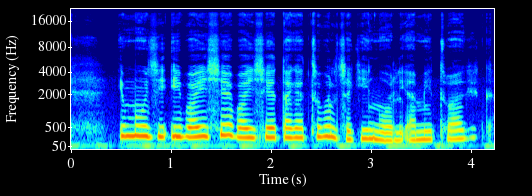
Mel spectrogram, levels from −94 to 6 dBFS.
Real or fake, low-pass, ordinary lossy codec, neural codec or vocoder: fake; 19.8 kHz; none; vocoder, 44.1 kHz, 128 mel bands every 256 samples, BigVGAN v2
